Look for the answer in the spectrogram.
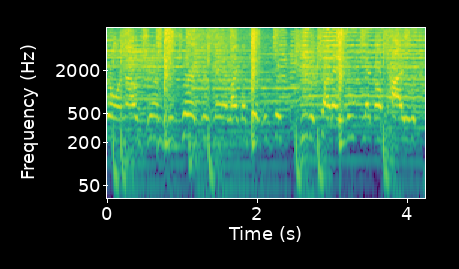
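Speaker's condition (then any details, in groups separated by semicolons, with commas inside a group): No condition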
